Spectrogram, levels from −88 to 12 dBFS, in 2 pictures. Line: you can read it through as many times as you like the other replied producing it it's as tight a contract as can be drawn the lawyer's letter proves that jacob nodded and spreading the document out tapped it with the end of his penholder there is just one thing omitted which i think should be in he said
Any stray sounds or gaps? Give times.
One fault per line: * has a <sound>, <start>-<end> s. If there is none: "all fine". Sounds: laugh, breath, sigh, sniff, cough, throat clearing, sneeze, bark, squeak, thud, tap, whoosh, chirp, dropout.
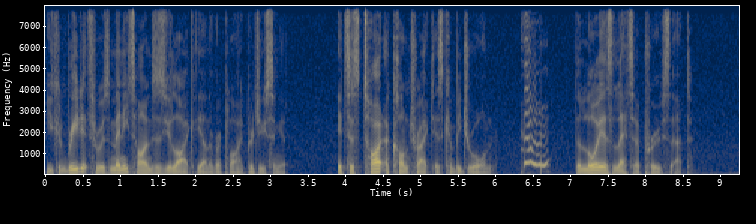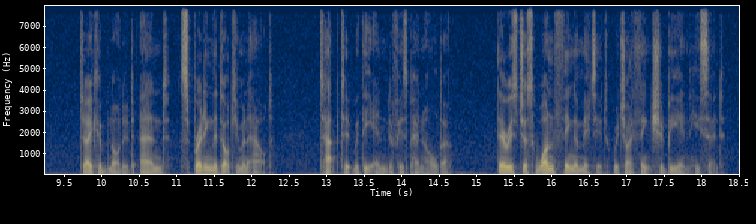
* has a laugh, 6.3-6.7 s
